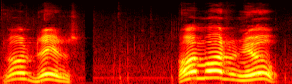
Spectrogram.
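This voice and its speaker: A man doing a high, touchy roughneck. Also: lively intonation, slow pace, a bit bright, faint music behind, full character voice, rough recording. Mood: outraged. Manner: blustering, swears constantly, tacks "boy" on every line. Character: touchy rough-spoken rural Newfoundland man. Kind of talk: comedy sketch acting.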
